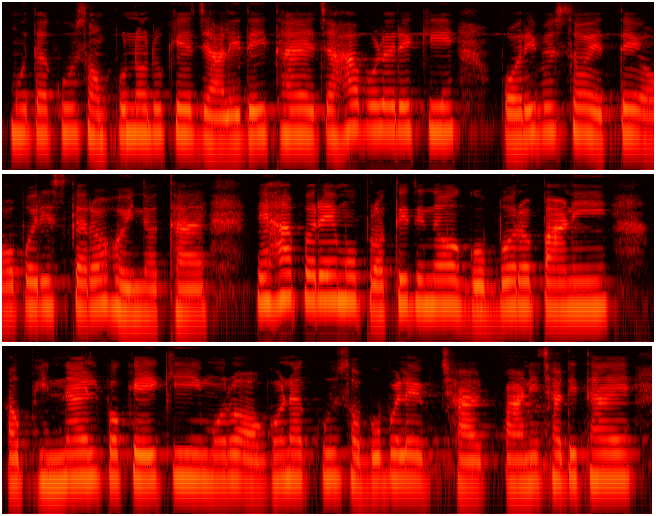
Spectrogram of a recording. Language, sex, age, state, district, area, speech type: Odia, female, 60+, Odisha, Jajpur, rural, spontaneous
